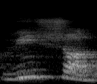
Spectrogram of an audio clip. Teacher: स दंत्य वर्ण है, तो इस दंत्य का हम मूर्धन्य कर देंगे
